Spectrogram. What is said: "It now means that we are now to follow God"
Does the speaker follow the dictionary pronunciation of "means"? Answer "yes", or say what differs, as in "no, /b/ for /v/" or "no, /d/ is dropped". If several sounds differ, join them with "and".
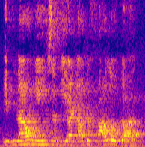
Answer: yes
